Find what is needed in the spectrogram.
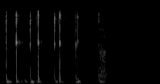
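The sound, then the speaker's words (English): A quick, uneven run of about eight crisp finger snaps given as a coffee shop clap after a poem reading, sharp and bright, bunched in pairs at first and then spacing out, with no talking and silence after the last snap. “Coffee shop clap.”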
